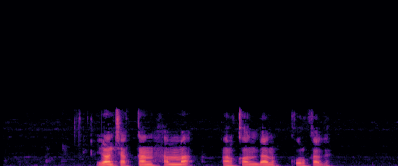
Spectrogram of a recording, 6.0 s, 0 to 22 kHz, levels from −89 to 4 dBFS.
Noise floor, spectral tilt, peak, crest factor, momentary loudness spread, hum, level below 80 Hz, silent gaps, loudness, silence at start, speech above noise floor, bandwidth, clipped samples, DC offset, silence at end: -74 dBFS; -5.5 dB/octave; -6 dBFS; 26 dB; 13 LU; none; -72 dBFS; none; -29 LUFS; 1.45 s; 46 dB; 8 kHz; under 0.1%; under 0.1%; 1.05 s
